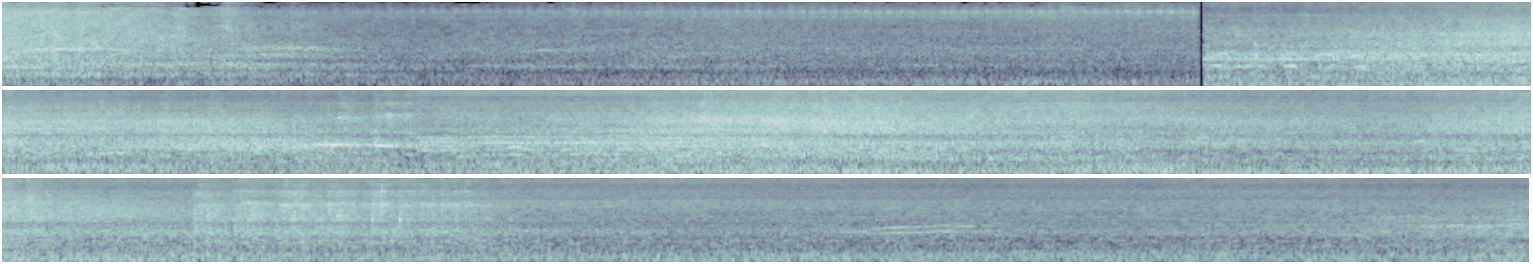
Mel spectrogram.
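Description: Phoenix wooden roller coaster train running along its wooden track, with riders yelling. One pass fades away in the first couple of seconds; after a sudden cut about six seconds in, another pass rumbles loudly, swelling and easing several times.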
